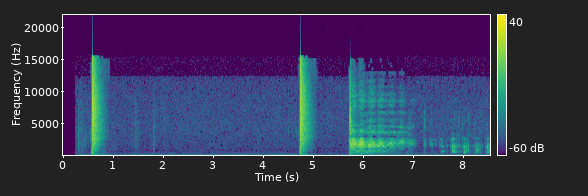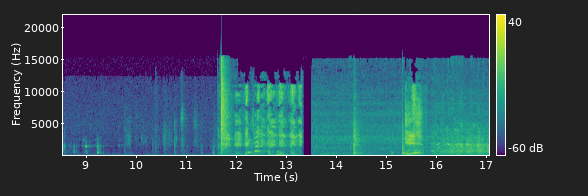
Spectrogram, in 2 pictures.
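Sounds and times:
sharp smack: 0.6 - 0.9, 4.7 - 5.1.

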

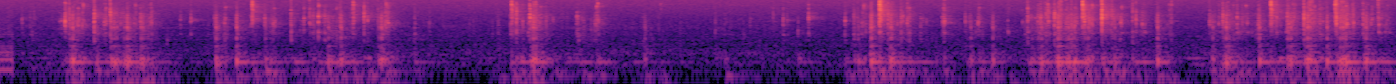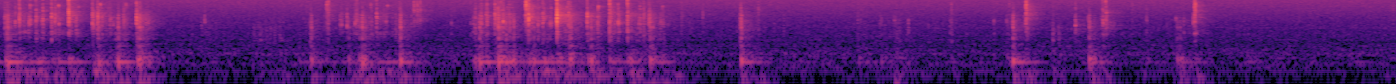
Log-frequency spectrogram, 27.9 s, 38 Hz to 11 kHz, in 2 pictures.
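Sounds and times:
typing on computer keyboard: 0.2 - 4.3, 5.0 - 15.6, 17.0 - 20.8, 23.9 - 26.1.

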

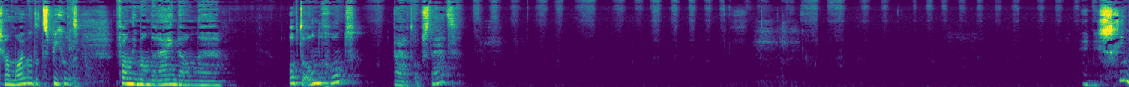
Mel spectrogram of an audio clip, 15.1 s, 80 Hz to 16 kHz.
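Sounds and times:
brush strokes on canvas: 4.7 - 15.0.

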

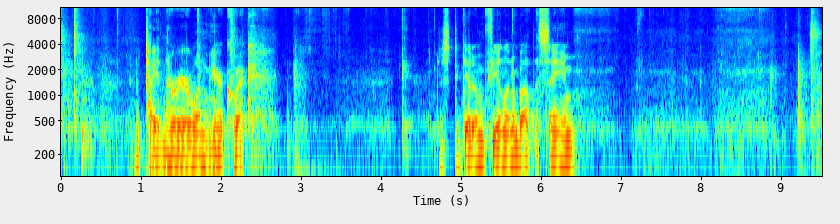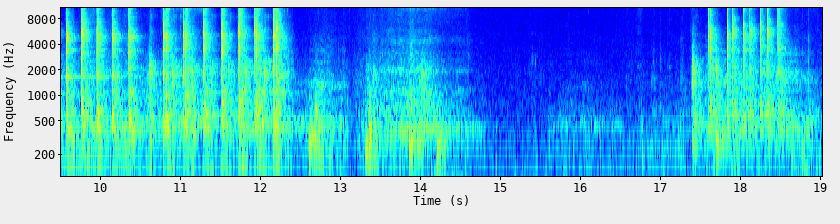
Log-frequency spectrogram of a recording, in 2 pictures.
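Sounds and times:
bicycle ratcheting clicks: 17.6 - 18.7.

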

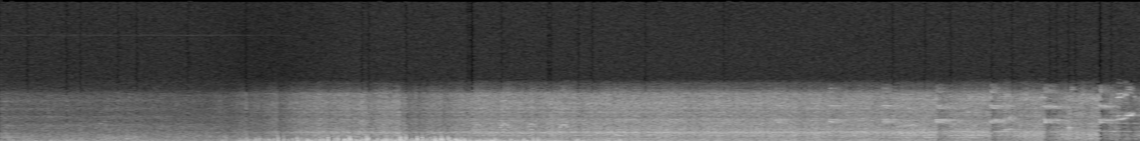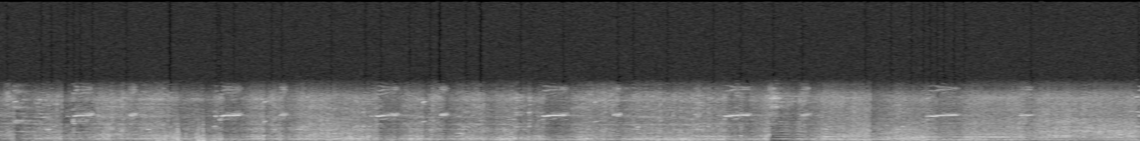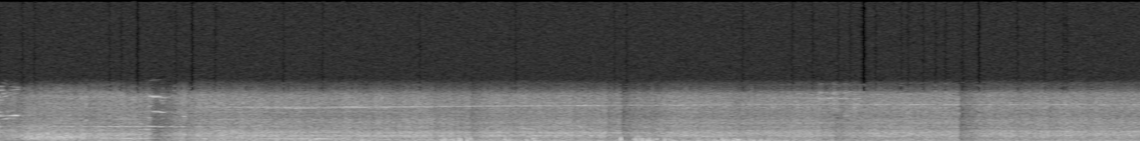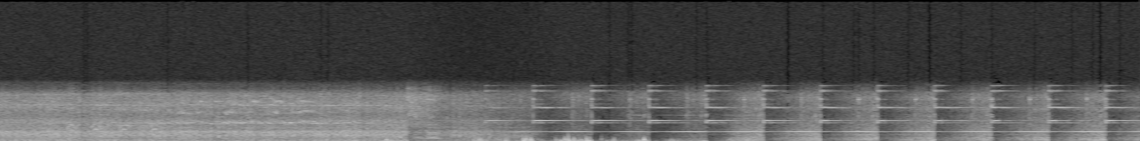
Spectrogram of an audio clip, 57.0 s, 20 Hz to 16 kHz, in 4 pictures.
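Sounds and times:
diesel locomotive passing: 0.0 - 57.0
train rolling rumble: 0.0 - 57.0
wheel squeaks and clicks: 10.4 - 16.2, 16.9 - 24.6.

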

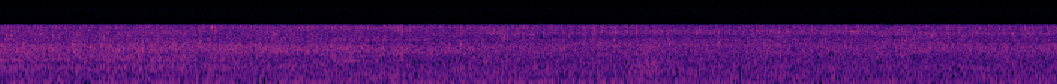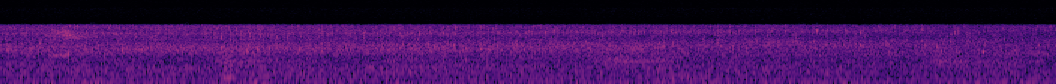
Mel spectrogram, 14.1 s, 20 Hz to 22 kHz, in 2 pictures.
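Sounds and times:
even hiss: 0.0 - 14.0.

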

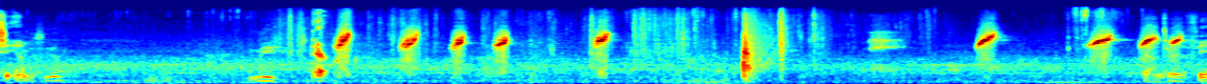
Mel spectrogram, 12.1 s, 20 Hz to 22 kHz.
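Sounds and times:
rising bird chirps: 3.2 - 5.3, 5.9 - 6.3, 9.7 - 12.0.

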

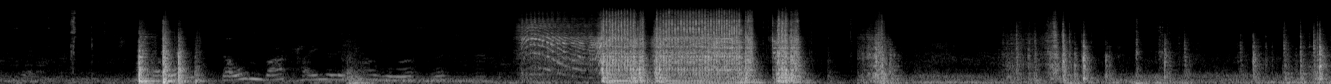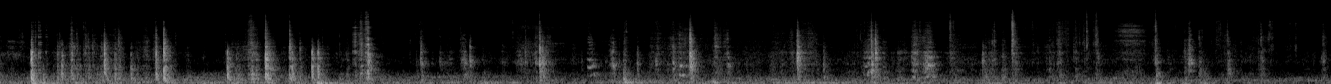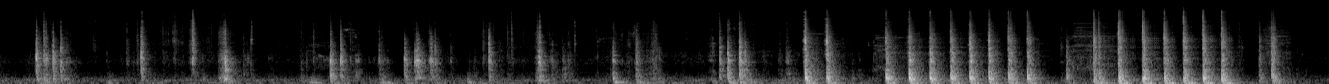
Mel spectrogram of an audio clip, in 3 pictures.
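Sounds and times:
sheet metal clanking and knocking: 1.4 - 2.1.

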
